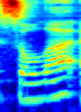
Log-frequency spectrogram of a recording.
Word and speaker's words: Sola: Hi, my name is Megan, aka Sola, S-O-L-A, not Solar.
